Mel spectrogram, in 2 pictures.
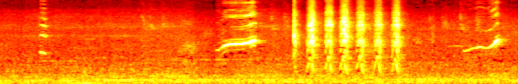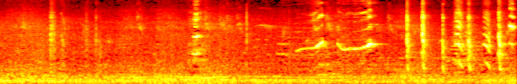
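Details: Two caged green parrots calling: a burst of harsh rapid squawks in a quick series, with scattered rising whistles and sharp clicks between them, and a background hum throughout.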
